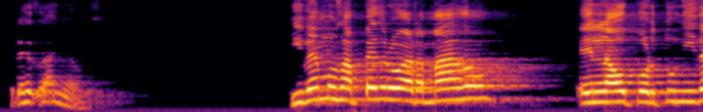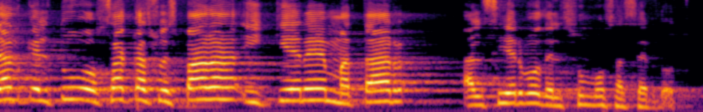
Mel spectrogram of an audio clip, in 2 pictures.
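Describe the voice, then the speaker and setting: A man's voice: extremely high pitch, a little slow, a bit bright. Man, preacher, sermon, vivid storytelling, playful asides, church hall reverb. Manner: storytelling with rhetorical questions and playful acted asides.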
